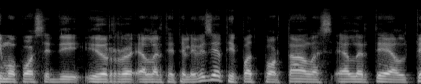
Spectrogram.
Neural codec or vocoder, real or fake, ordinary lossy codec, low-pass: codec, 44.1 kHz, 7.8 kbps, DAC; fake; AAC, 64 kbps; 14.4 kHz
